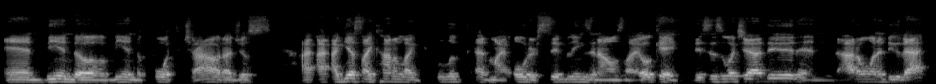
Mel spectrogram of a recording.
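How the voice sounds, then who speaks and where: A man's voice: mid-range voice, steady tone, moderate pace, hardly any pauses, fairly bright tone, low-quality recording. A young man from Haiti, a guest entrepreneur, talking casually and earnestly with many fillers and restarts in an interview. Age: young adult.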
